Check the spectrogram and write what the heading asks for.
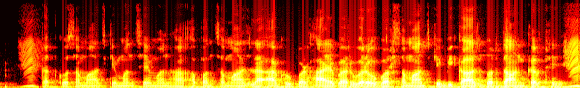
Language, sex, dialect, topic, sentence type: Chhattisgarhi, male, Central, banking, statement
